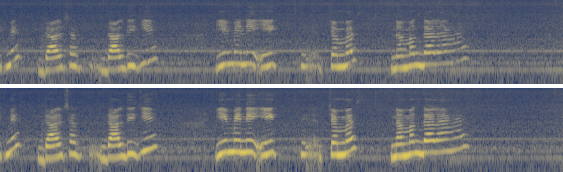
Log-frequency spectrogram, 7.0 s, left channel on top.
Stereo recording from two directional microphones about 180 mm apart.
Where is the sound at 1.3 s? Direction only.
55° right (ahead or behind).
